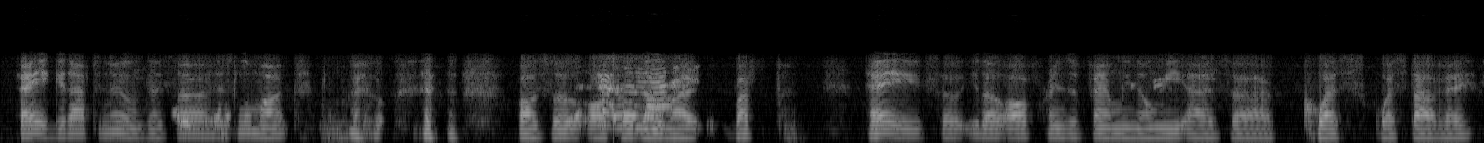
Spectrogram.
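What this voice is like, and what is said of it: Smooth radio-style voice. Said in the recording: “You got a nice radio voice”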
